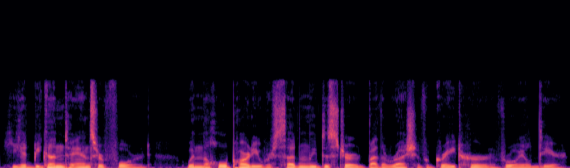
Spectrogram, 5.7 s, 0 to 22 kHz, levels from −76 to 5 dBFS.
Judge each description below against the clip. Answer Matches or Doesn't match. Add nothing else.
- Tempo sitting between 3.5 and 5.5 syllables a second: Doesn't match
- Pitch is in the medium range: Doesn't match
